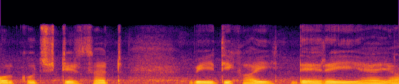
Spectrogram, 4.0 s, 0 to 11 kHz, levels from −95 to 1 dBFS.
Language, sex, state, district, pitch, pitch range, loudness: Hindi, male, Uttar Pradesh, Shamli, 120 Hz, 115-125 Hz, -16 LUFS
